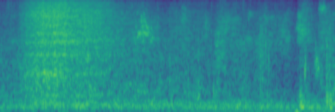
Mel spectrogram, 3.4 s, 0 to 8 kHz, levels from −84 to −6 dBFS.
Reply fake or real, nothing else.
real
